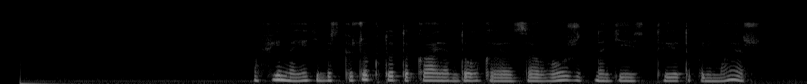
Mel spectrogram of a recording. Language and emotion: Russian, neutral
